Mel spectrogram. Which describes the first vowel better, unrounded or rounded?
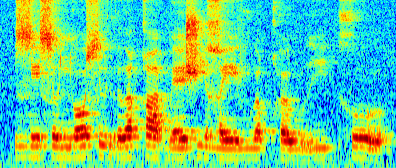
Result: unrounded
